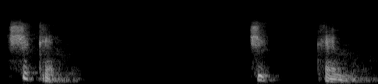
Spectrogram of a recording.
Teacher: the chick is stressed, kin low pitch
